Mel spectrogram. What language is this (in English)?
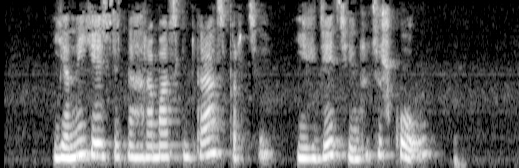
Belarusian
